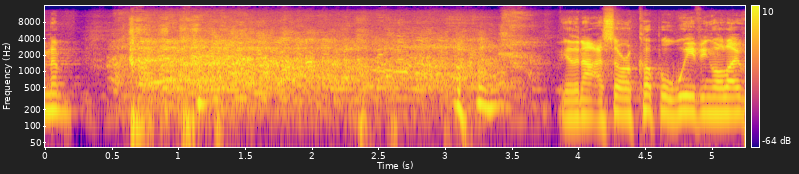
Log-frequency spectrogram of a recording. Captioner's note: audience laughs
